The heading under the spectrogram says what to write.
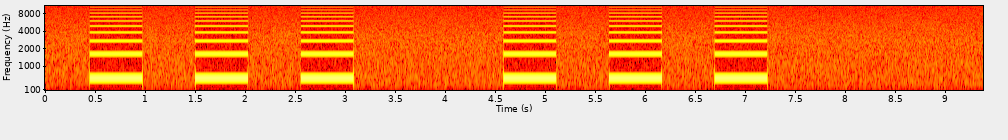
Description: Alarm pattern, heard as an alarm's beeps, played twice, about 550 Hz. Temporal three. Smoke or fire, evacuate.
